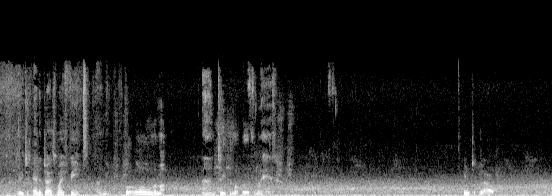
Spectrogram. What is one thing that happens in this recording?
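An elderly woman speaks calmly and slowly.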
